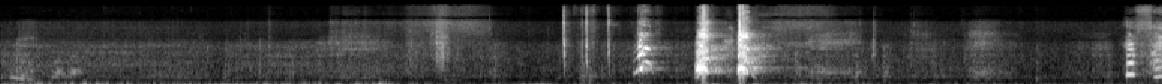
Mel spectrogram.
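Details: Young dog barking outdoors on a rural Polish farm that also keeps runner ducks, chickens and a kitten; a few short, sharp barks in a quick cluster after quiet talking, with a woman praising the puppy's barking.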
